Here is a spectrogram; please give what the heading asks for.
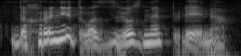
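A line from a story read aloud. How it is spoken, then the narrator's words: Muttering. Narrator (Russian): пробурчал Чернозвезд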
